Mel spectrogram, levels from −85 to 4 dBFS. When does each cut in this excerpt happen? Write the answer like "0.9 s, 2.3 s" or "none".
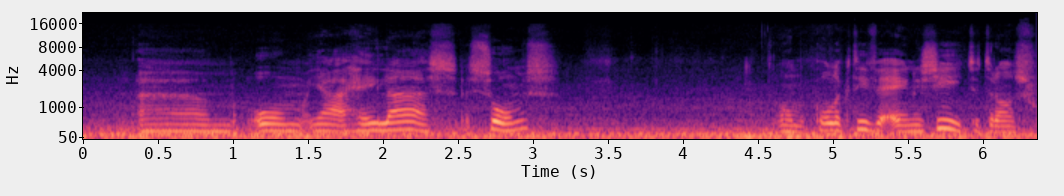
2.5 s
